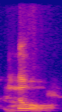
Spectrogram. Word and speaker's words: ley: And I'd like to state that the word in Spanish, ley, is pronounced law, just so you know.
